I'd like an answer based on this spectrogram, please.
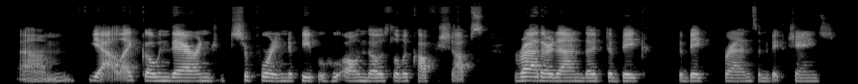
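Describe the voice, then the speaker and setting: In a very clean recording with a silent background, a woman with a Dutch accent speaks in a fairly low, monotone voice with flat intonation, vocal fry and a bright, sharp tone. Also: moderate pace. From northern Netherlands. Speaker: vlogger. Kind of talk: live stream Q&A. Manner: hesitant with many fillers.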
